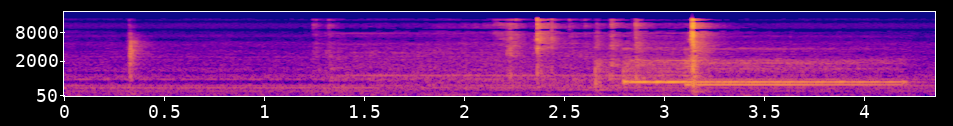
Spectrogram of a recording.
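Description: JR West Techsia SG70 simple ticket gate sounding its error alarm after a ticket was inserted face-down: a few sharp clicks, then a loud, steady two-note tone starting a little before three seconds in.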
